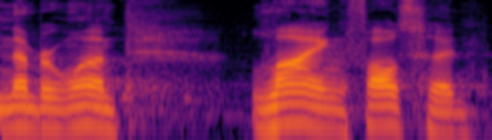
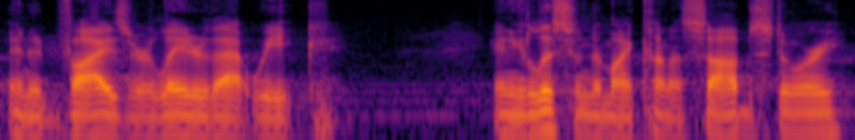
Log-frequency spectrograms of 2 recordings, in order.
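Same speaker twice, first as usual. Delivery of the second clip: ordinary talk, nothing marked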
